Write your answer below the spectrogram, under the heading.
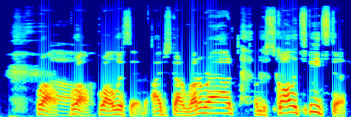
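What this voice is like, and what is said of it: Heavy put-on New York accent. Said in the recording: “with the heaviest New York accent ever. It is beautiful.”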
